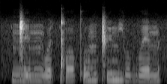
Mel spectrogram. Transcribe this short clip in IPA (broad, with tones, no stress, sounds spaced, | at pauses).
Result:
ŋ͡ǁ e˧ m ŋʷ œ˨ ǃʰ ɔ˧ kʼ o˦ m ǁ y˦ m j o˦ ɡʷ ɛ˦ m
